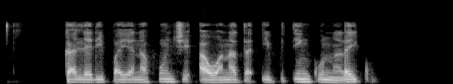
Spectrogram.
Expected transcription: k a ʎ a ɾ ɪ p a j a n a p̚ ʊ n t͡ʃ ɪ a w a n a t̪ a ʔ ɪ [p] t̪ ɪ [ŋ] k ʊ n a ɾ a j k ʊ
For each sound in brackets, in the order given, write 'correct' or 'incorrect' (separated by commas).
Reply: correct, correct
